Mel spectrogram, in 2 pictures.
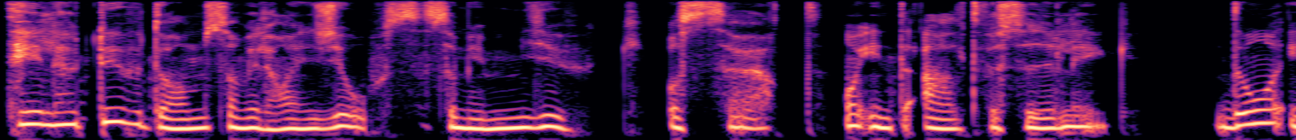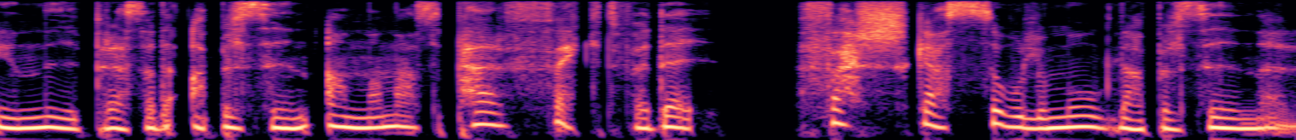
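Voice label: Swedish, female, reklam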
